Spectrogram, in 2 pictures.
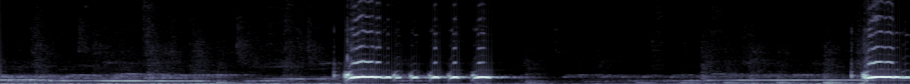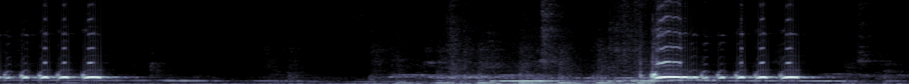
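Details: Cemani zebra dove with a loud, unusual-rhythm coo, kept as a lure bird: three phrases, each opening with a sharp note and then a fast run of bubbling pulses, about four seconds apart. Softer, lower sliding coos from other doves fill the gaps.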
